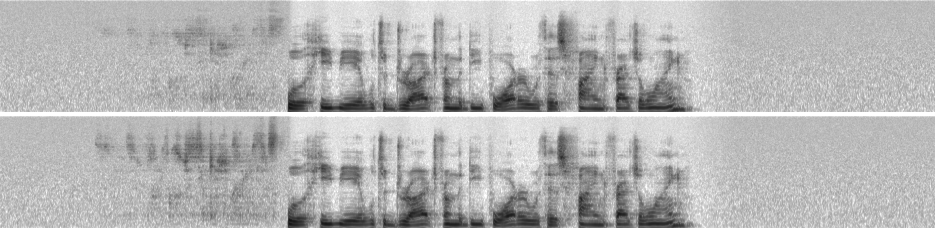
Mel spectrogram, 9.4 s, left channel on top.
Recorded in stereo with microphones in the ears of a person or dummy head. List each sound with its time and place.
0.9 s whispering: 35° right (ahead or behind), 3 m
2.9 s a man speaking: centre (ahead or behind), 0.7 m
